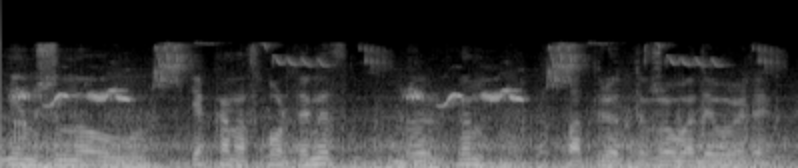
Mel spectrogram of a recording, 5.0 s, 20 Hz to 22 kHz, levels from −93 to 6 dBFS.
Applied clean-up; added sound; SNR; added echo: none; Bird; 13 dB; none.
